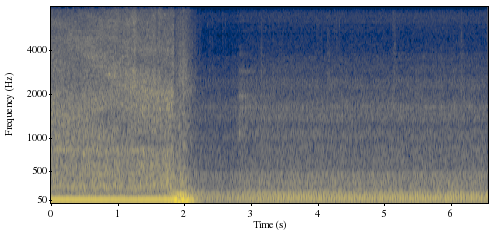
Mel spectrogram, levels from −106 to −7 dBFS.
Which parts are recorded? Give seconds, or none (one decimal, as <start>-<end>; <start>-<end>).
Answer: 0.0-5.5; 6.0-6.6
